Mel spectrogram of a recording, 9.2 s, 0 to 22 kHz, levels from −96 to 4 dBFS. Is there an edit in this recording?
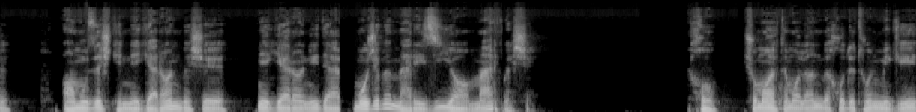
yes; 4 cuts; at 1.1 s, 2.6 s, 3.4 s, 5.0 s

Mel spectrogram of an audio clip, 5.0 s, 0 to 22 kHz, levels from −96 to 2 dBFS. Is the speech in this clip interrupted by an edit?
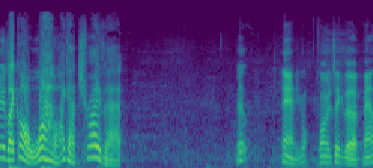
no; 0 cuts

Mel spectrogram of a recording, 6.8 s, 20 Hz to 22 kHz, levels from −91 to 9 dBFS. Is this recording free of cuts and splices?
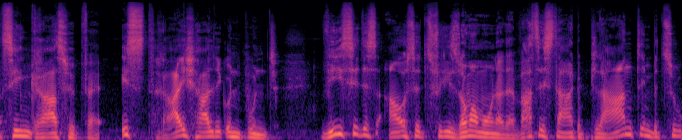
yes; 0 cuts

